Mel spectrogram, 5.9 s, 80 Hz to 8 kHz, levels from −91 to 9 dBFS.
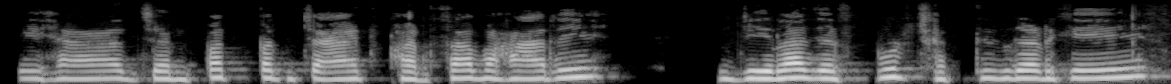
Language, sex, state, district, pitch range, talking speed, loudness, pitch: Chhattisgarhi, female, Chhattisgarh, Jashpur, 215-240 Hz, 90 wpm, -18 LUFS, 225 Hz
